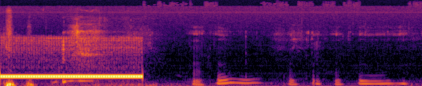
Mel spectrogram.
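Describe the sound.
A steady electronic ringback tone hums loudly for over a second on an outgoing phone call, then cuts off abruptly as a voicemail greeting starts talking over the line.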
